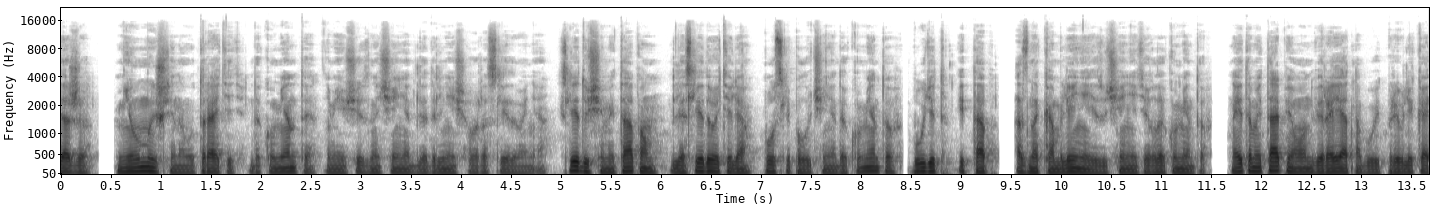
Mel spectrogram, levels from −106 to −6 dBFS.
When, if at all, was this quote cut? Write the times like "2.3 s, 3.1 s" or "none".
none

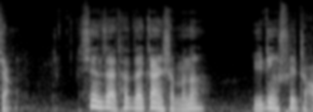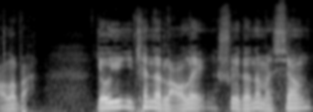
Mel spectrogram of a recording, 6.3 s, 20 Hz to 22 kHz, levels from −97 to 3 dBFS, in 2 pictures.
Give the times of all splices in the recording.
none

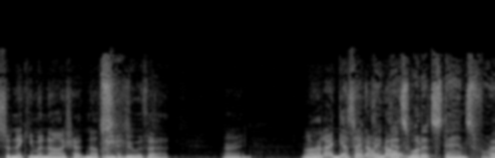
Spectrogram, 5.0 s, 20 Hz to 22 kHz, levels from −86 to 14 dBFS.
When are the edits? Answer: none

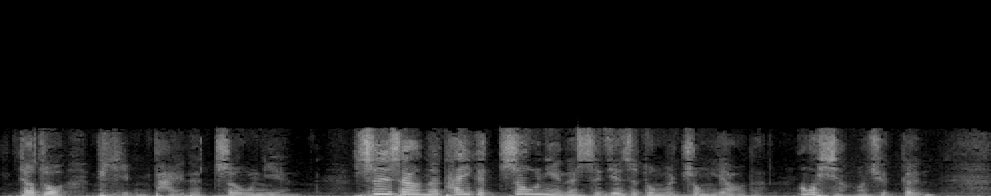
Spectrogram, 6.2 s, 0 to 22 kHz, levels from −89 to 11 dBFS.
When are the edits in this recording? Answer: 2.8 s, 5.0 s

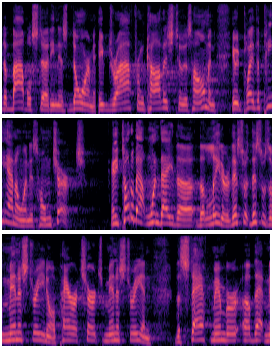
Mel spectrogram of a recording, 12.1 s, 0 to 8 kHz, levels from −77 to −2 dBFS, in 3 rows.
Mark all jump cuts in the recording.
1.4 s, 5.6 s

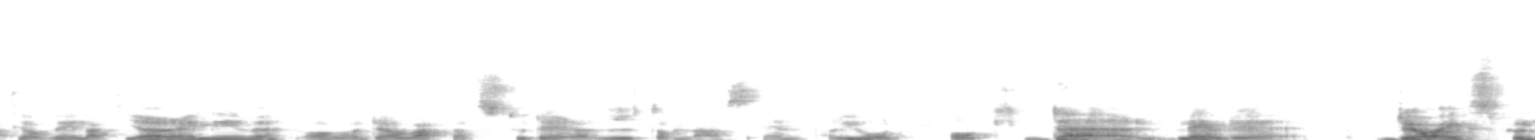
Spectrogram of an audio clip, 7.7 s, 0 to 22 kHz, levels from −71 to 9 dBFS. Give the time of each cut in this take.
4.7 s

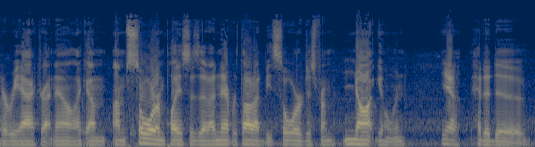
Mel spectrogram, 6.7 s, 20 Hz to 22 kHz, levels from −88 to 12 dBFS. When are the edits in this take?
5.7 s

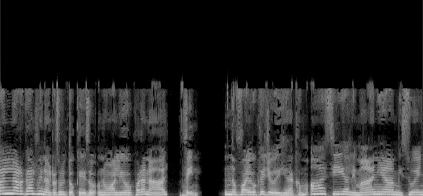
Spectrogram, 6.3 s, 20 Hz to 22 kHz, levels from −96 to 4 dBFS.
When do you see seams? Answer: 2.5 s

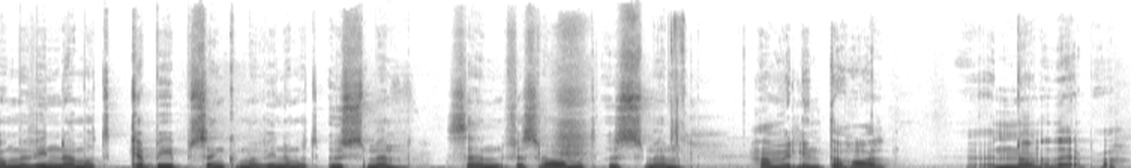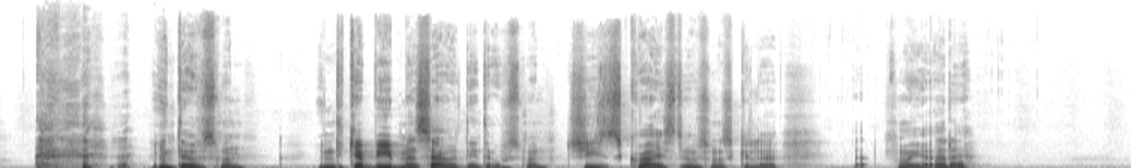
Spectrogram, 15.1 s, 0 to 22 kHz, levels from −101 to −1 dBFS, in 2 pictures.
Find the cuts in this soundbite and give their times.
13.3 s

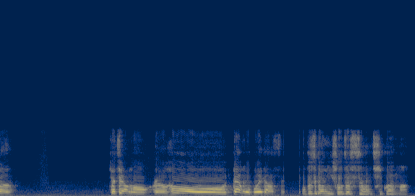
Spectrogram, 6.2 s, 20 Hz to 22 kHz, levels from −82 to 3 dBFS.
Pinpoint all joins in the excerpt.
4.5 s

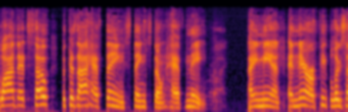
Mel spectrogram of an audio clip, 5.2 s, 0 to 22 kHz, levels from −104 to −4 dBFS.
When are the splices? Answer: 4.2 s

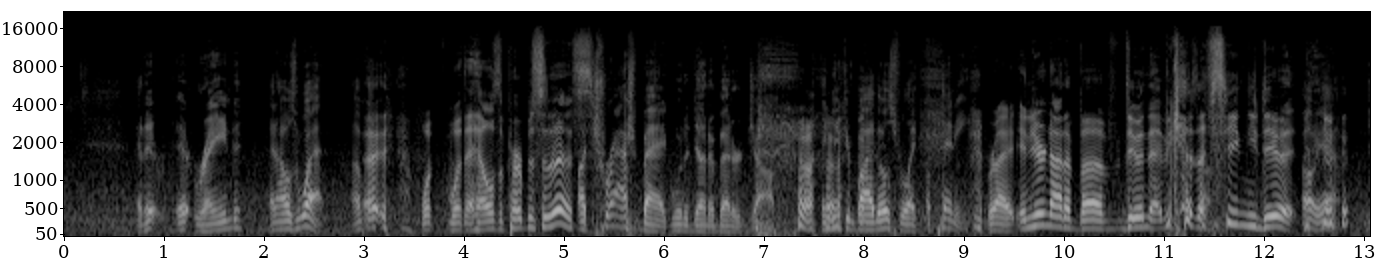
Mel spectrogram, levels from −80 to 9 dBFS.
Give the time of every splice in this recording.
3.0 s

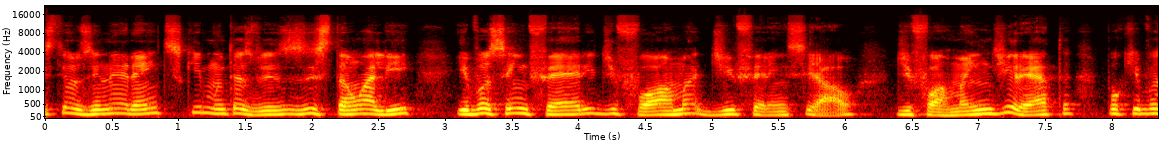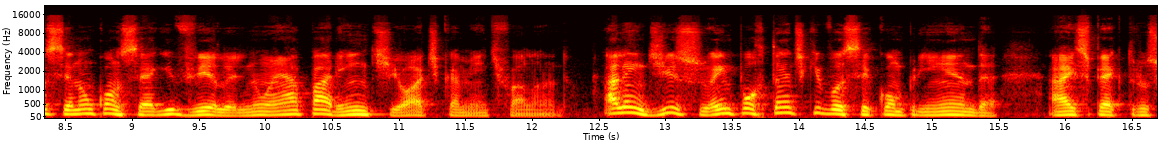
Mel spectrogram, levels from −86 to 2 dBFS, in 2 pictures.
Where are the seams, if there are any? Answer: 12.5 s

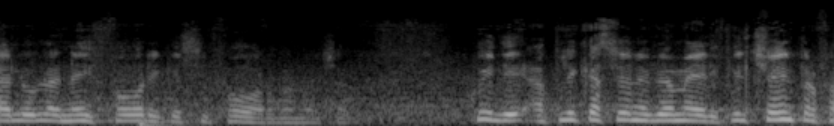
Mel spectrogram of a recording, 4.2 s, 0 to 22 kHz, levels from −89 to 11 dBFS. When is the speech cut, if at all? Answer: none

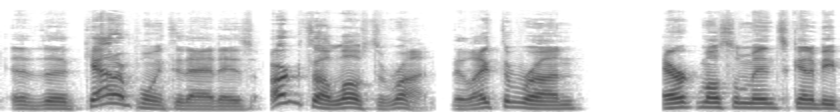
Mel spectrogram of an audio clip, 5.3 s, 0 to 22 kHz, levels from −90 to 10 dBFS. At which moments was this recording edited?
2.8 s

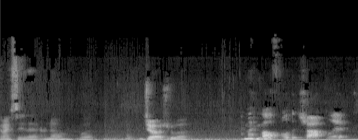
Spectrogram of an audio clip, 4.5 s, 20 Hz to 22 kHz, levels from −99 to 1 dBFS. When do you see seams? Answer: 1.3 s, 3.0 s

